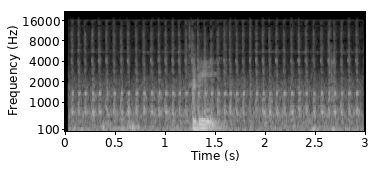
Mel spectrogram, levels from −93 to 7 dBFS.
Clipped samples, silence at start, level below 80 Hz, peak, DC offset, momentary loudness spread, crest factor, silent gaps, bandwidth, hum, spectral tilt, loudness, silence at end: under 0.1%; 0.05 s; -46 dBFS; -6 dBFS; under 0.1%; 13 LU; 20 dB; none; 17 kHz; none; -7 dB/octave; -25 LUFS; 0 s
